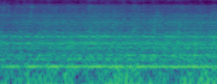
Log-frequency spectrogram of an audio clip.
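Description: Ariel Rider Grizzly e-bike's hub motor whining under way, a steady even tone, over low wind rumble and tyre noise from riding at speed.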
